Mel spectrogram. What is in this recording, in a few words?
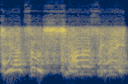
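aircraft damaged mood high, speech japanese; War Thunder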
